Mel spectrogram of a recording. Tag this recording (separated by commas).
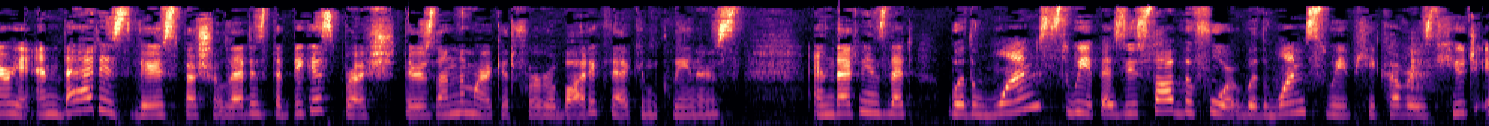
Speech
